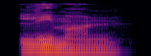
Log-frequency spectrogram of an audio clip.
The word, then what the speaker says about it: limón: Pronunciar bien cambia todo: melón lleva acento en lón, y limón igual, limón.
